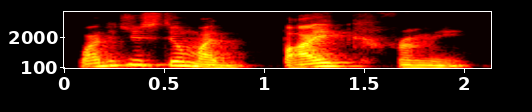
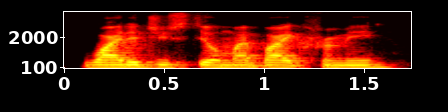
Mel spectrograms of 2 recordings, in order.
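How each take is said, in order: First: The strongest stress falls on the word bike. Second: It is said flat, with no word stressed. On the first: "I add all the stress and accent to the word bike" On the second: "I'm going to say this sentence in a flat monotone"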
